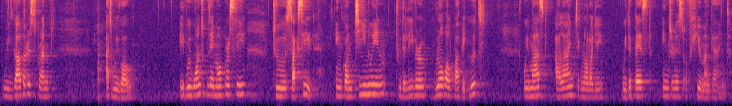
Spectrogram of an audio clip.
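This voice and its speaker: A woman's voice: medium pitch, fairly even intonation, measured pace, dark tone. A woman hosting an event, giving formal remarks and introducing the speaker, with small slips. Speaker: event host.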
